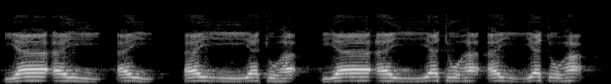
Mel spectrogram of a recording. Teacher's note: ولا نقول يا أجتها، أجتها، لا، الياء حرف ماذا؟ رخو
